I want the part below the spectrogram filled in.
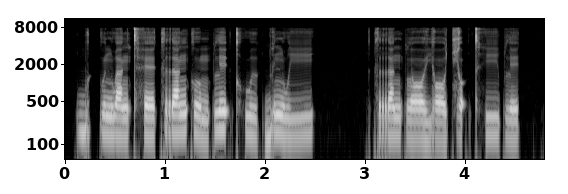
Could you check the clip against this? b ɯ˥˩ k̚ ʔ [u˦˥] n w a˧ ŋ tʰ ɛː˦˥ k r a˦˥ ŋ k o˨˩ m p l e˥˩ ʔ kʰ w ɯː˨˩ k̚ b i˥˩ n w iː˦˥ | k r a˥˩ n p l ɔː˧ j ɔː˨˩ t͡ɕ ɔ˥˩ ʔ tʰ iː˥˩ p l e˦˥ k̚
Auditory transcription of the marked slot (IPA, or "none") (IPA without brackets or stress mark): u˧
